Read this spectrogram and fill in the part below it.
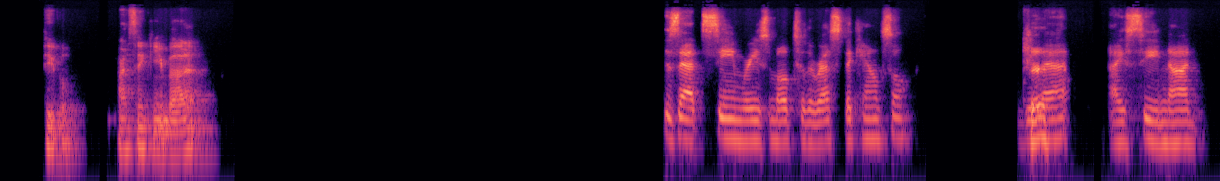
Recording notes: University Heights City Council Meeting of April 11, 2023 was held on Zoom.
